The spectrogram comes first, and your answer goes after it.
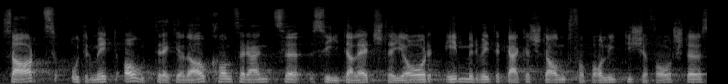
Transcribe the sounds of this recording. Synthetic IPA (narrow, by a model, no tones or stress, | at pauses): sɑːrt͡sud̥̪əɾmɪtʰːɔʊt̪rɛɡ̥jɔnɑːlkʰɔnfəɾænt͡səsidəlɛt͡stəjɑːɾɪmːəɾʋɪdəɾɡ̥æɡ̥əʃtɑndfopɔlitiʃəfɔːɾʃtøːs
